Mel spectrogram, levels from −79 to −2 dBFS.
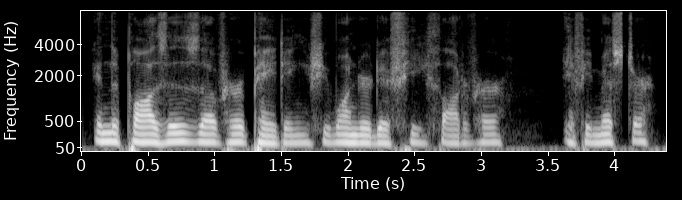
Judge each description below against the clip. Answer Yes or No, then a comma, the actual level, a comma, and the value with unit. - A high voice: No, low, 120 Hz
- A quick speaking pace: Yes, fast, 230 wpm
